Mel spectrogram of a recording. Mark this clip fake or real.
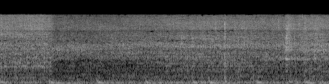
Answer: real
